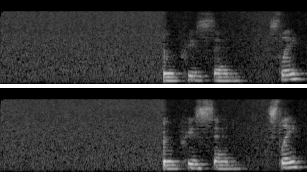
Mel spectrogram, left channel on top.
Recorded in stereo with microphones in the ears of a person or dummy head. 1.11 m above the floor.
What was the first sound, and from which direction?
A woman speaking, 65° right (ahead or behind).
